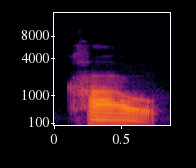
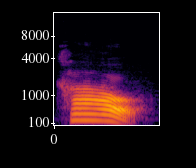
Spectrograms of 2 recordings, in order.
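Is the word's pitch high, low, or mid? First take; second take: mid; high. First: The word is said on a level mid pitch. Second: The word is short with a high pitch. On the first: "la intonation normale" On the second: "prononciation courte et intonation haute"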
